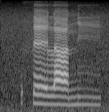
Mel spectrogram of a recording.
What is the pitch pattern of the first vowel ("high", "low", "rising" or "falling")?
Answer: low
